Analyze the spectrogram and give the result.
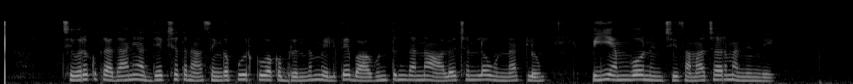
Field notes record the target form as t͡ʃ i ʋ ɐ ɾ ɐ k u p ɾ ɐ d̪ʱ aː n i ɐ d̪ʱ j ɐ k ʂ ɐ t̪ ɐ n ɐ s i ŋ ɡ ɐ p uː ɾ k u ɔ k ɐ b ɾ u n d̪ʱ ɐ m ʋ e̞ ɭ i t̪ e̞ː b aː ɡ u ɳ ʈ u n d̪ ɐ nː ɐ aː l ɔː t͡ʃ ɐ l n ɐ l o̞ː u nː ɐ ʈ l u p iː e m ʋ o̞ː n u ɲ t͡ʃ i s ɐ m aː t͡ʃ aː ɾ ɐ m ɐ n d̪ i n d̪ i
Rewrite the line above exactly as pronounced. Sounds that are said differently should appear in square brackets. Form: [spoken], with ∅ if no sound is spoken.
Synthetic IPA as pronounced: t͡ʃ i ʋ ɐ ɾ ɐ k u p ɾ ɐ d̪ʱ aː n i ɐ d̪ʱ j ɐ k ʂ ɐ t̪ ɐ n ɐ s i ŋ ɡ ɐ p uː ɾ k u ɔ k ɐ b ɾ u n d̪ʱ ɐ m ʋ e̞ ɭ i t̪ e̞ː b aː ɡ u ɳ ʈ u n d̪ ɐ nː ɐ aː l ɔː t͡ʃ ɐ [∅] n ɐ l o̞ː u nː ɐ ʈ l u p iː e m ʋ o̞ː n u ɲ t͡ʃ i s ɐ m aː t͡ʃ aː ɾ ɐ m ɐ n d̪ i n d̪ i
